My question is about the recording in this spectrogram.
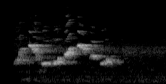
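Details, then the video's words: White-rumped shama song used as a training model for other birds: a short burst of rich whistled and warbled notes, rising and falling, fading after about a second. "masteran suara asli murai termewah burung lain langsung gacor"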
